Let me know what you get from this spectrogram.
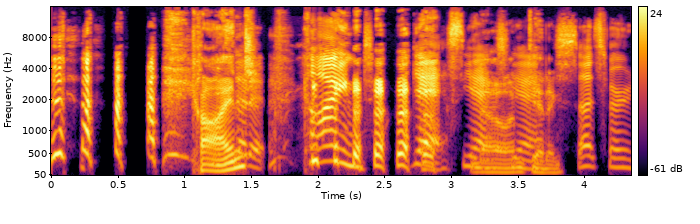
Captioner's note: laughter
